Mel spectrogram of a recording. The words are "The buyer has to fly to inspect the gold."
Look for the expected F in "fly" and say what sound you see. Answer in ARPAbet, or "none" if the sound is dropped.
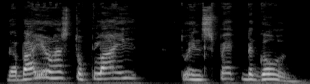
P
